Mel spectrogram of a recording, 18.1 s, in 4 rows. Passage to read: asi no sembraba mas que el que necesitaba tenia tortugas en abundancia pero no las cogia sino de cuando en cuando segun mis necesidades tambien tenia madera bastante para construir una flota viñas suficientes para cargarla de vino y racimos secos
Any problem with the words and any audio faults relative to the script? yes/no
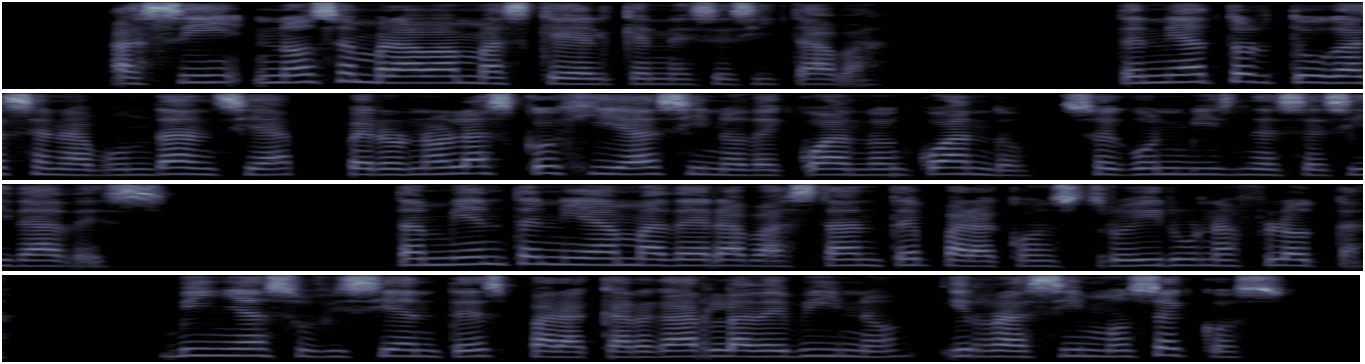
no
